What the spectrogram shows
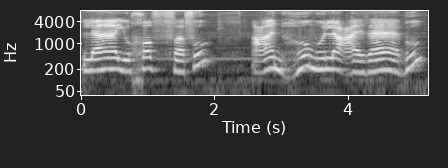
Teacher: نون ساکن کے بعد ہا حروف ہلکی میں سے ہے تو نون ساکن کو ظاہر کر کے پڑھیں گے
